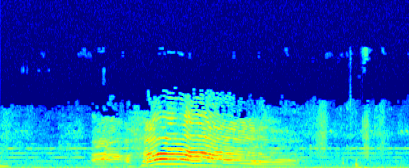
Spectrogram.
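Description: A young child shrieks loudly.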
